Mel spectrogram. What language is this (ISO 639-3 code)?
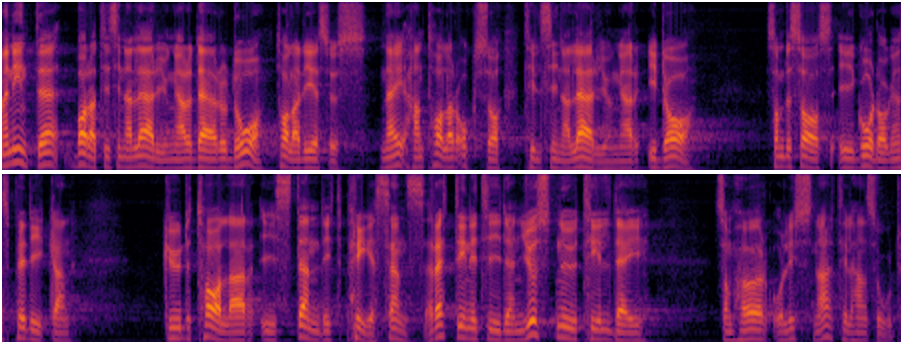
swe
